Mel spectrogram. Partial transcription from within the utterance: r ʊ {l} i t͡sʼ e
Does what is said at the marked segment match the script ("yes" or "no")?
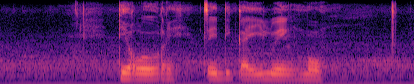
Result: no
